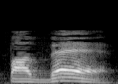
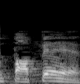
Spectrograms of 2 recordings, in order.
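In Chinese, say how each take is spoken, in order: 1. 中间的辅音是v音。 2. 中间的辅音是b音。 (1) "所以读v 的音" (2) "不是bavar， bavar 是b 的音"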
